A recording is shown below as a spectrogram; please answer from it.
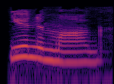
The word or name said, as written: unimog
